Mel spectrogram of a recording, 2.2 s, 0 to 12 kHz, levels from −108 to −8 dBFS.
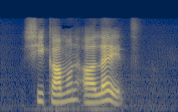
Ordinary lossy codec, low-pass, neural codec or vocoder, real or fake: MP3, 64 kbps; 7.2 kHz; codec, 16 kHz, 0.2 kbps, FocalCodec; fake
